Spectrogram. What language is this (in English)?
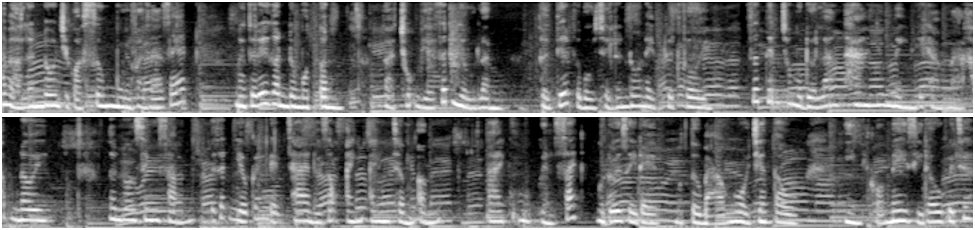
Vietnamese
